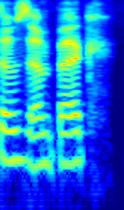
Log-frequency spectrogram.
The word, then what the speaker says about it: Ozempic: That's how you pronounce it. – It is. It's Ozempic.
